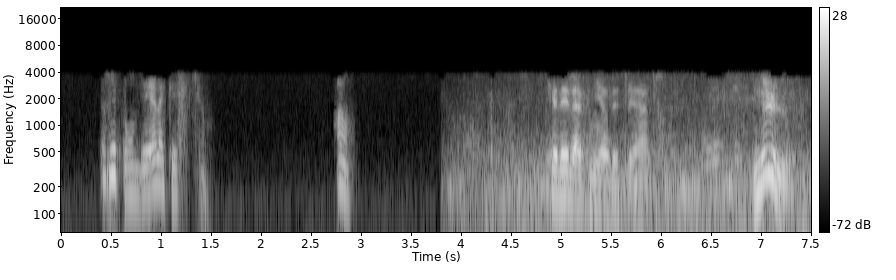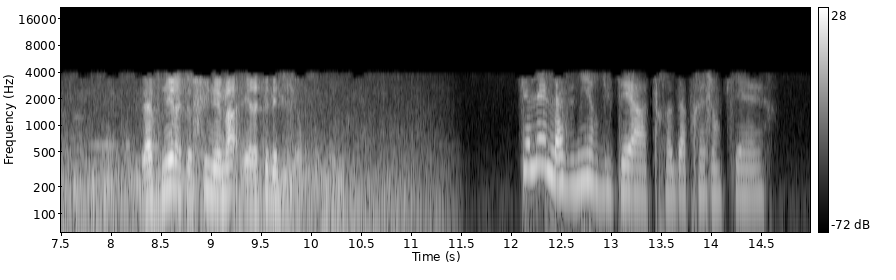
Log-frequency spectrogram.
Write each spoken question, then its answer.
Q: Quel est l'avenir du théâtre, d'après Jean-Pierre ?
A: Nul.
